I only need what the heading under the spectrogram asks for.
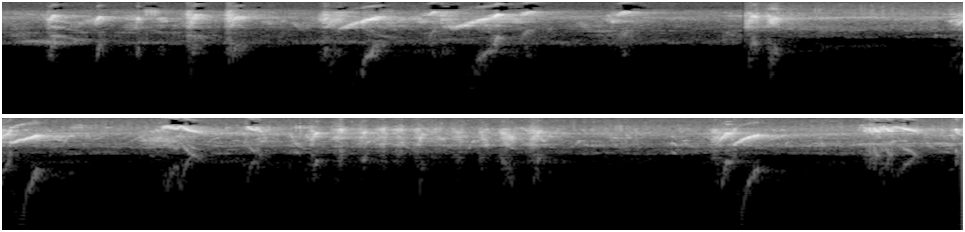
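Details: High, thin twittering song of a purple sunbird in eclipse plumage in a garden, with quick upslurred and downslurred squeaky notes delivered in irregular bursts.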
